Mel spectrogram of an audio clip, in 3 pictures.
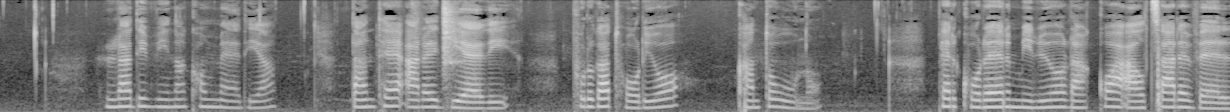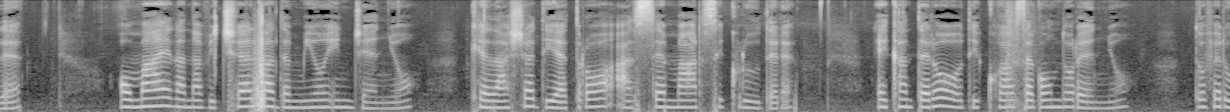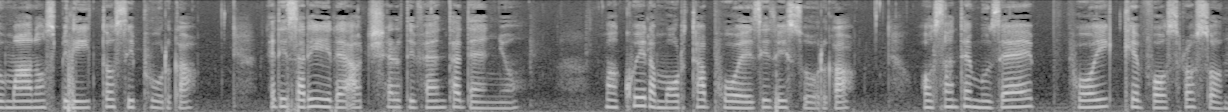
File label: Reading of Selected Passage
